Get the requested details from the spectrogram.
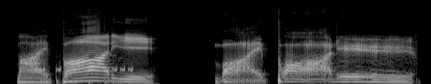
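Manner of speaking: eerie, ghostly voice. Reading a game line from a bursting soul: eerie voice. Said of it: "A soul burst out with an eerie voice".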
